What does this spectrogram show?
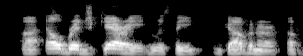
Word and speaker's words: Gerry: their party's power and it's named after a guy whose name is not Jerry it's actually pronounced Gary uh Elbridge Gary who is the governor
